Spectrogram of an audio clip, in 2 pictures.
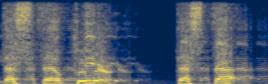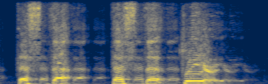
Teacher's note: Ta is pronounced thin and ta pronounced heavily.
